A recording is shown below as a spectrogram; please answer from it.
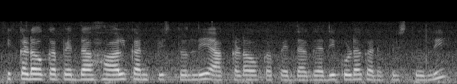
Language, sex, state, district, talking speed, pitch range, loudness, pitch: Telugu, female, Telangana, Mahabubabad, 145 wpm, 210-235 Hz, -17 LUFS, 225 Hz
